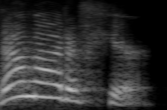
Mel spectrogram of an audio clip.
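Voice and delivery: high, loud frustrated snap, imitating the student; frustrated outburst. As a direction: throw it out like a kid storming off. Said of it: "and he said".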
